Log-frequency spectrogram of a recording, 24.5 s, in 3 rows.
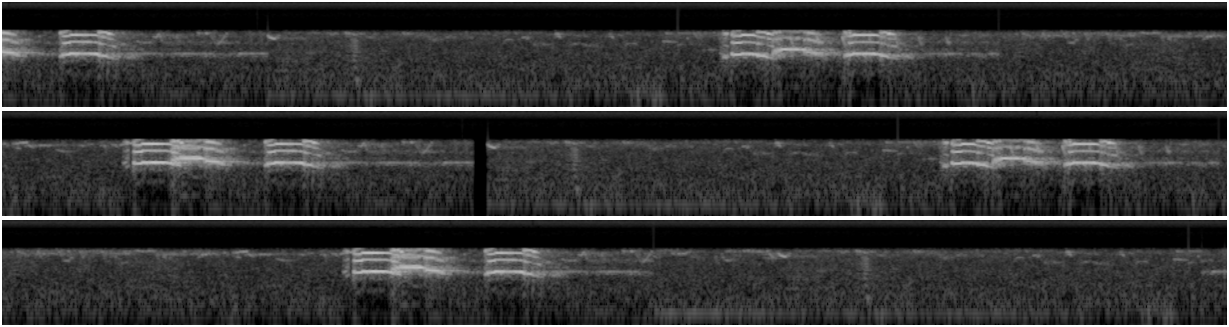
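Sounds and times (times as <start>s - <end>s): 
cranes calling: 0.0s - 1.8s, 4.8s - 6.7s, 9.0s - 11.3s, 14.4s - 16.3s, 18.6s - 20.7s.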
